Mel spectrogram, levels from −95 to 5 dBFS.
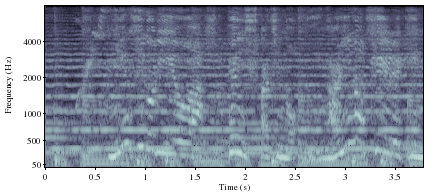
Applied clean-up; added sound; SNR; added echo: none; Bowed string instrument; 7 dB; reverberation time 2.0 s.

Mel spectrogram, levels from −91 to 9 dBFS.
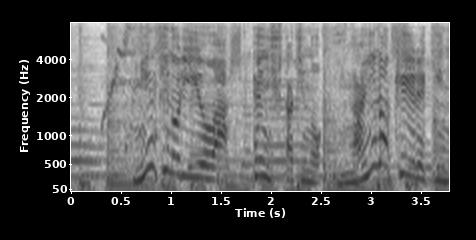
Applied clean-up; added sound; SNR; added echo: none; none; none; none.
